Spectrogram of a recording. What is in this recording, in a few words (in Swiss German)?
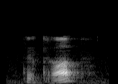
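"krab", Alsatian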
